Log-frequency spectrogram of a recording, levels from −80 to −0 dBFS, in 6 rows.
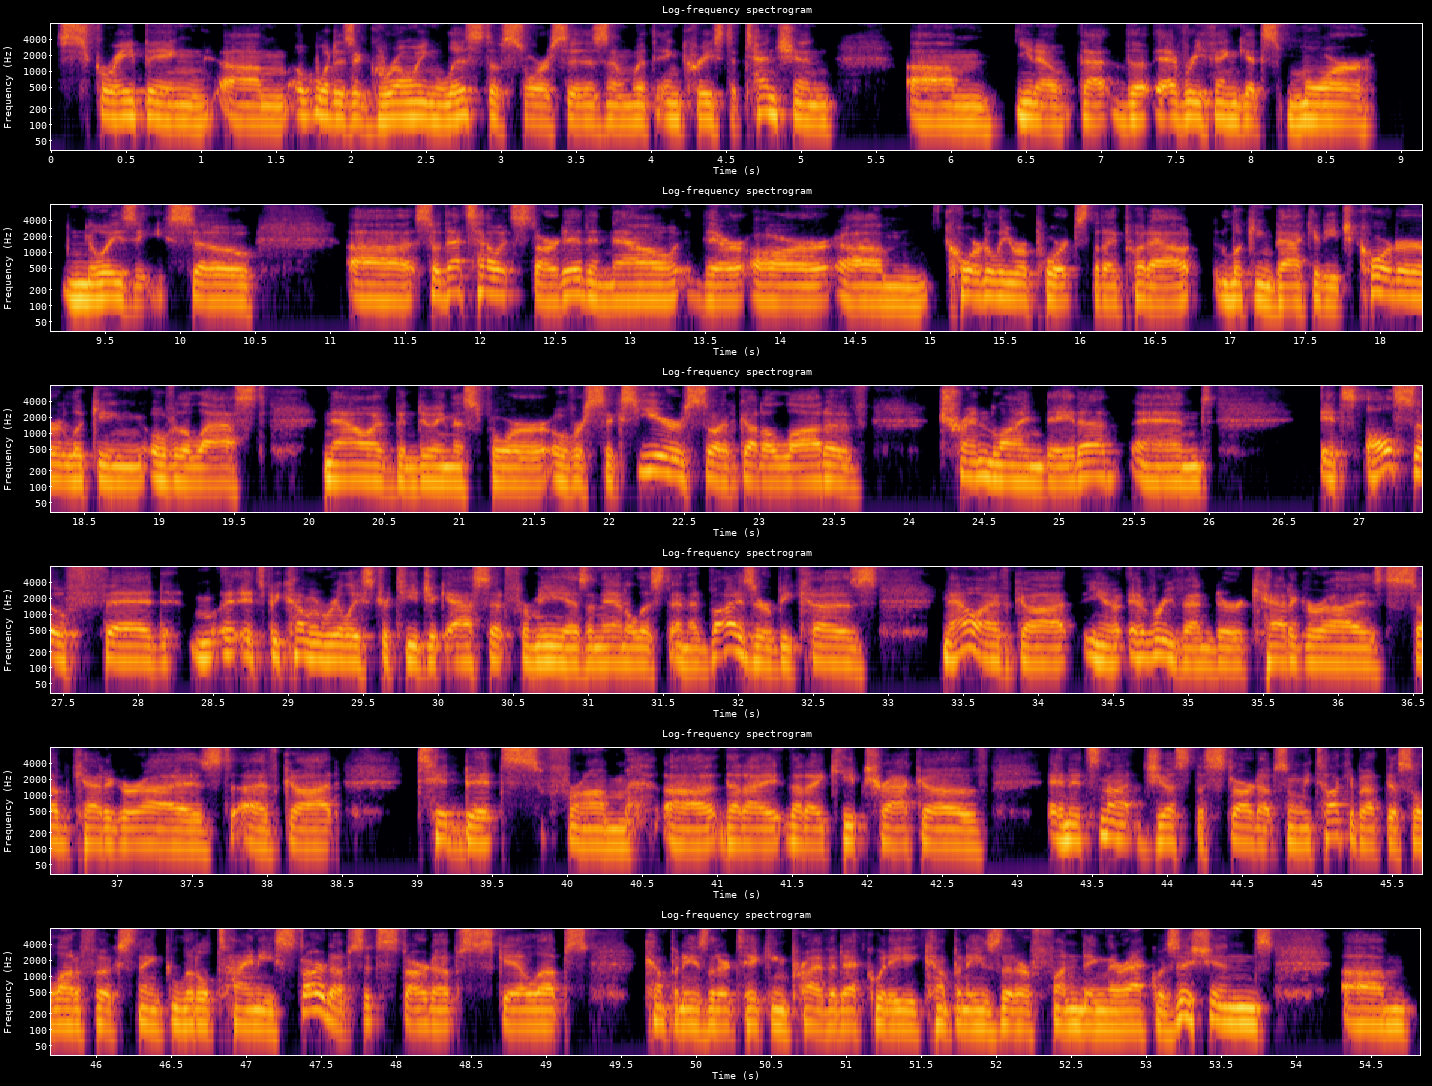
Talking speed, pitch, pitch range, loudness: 155 wpm, 125 Hz, 120-135 Hz, -18 LUFS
